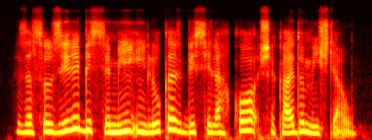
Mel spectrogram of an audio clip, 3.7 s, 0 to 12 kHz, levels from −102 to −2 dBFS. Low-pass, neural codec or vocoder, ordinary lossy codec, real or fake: 7.2 kHz; codec, 16 kHz, 4 kbps, X-Codec, HuBERT features, trained on general audio; Opus, 24 kbps; fake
